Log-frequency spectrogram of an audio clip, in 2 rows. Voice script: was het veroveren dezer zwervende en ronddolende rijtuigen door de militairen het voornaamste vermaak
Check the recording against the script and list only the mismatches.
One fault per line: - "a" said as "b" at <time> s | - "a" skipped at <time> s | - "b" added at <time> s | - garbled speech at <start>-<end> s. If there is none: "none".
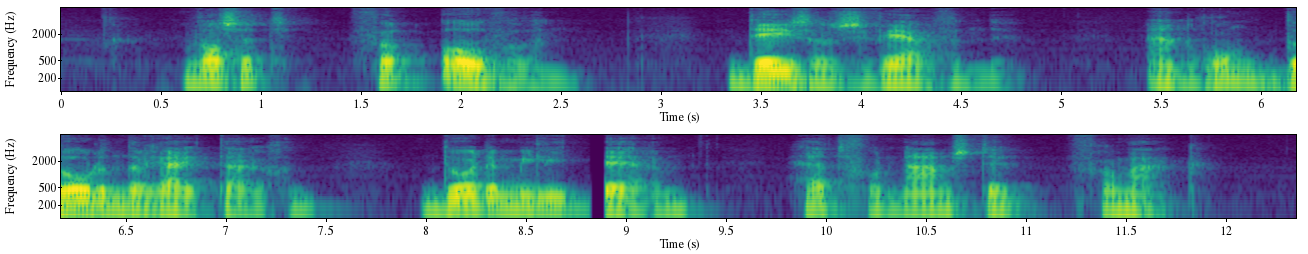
none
